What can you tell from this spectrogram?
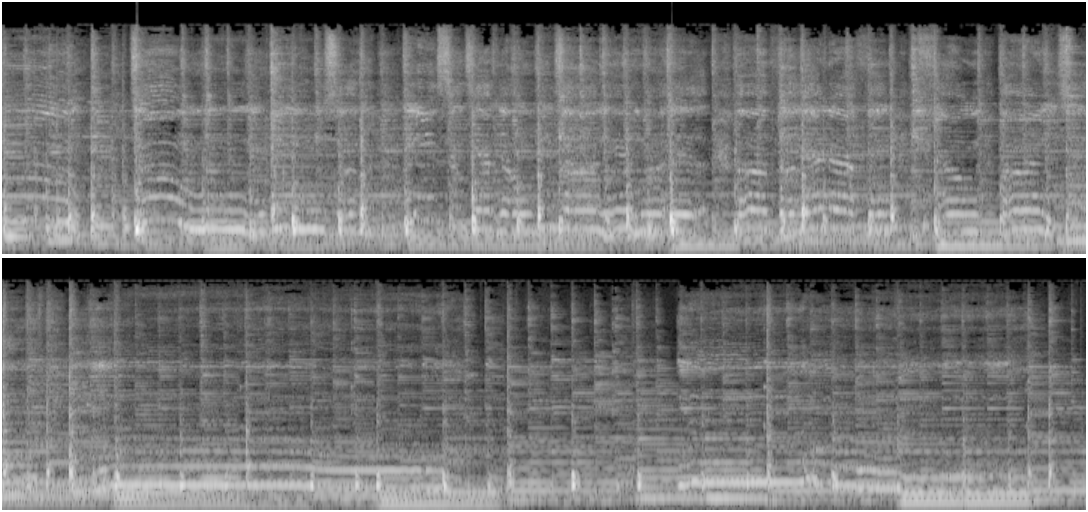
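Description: Live acoustic rock band playing: strummed acoustic guitar with bongos and a low bass line. Over the first half a lead melody slides and bends between notes, and it settles into longer held notes later.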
